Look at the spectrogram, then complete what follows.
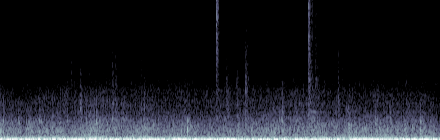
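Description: Steady low rumble of road and drivetrain noise inside the cabin of an electric-converted Mitsubishi Starion on the move, with no engine note.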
